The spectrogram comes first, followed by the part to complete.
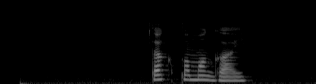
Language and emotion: Russian, sad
